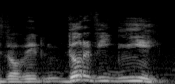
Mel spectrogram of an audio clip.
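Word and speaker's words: d'Orbigny: Un investigador y naturalista francés llamado Alcides d'Orvigny,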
